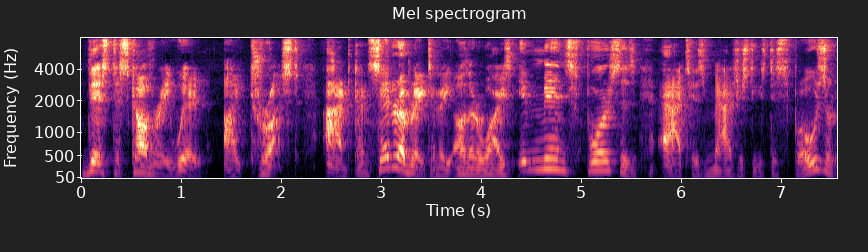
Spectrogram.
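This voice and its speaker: A man's put-on character voice at medium pitch, with very wide pitch swings and a moderate pace. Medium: read story. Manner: formal, courtly.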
